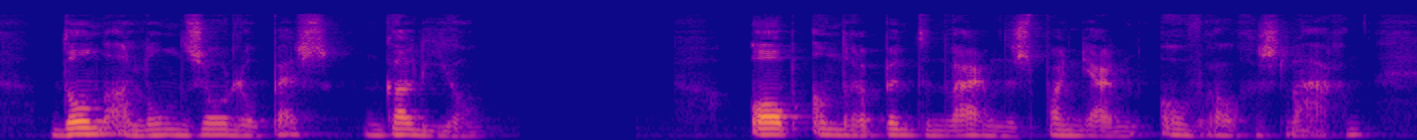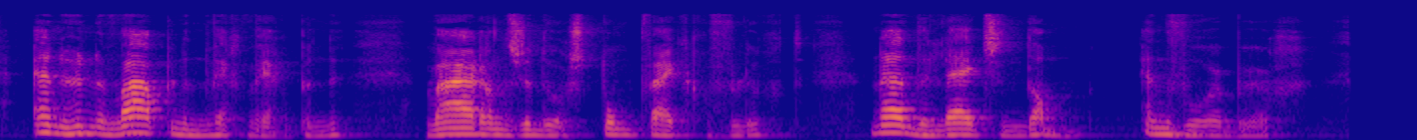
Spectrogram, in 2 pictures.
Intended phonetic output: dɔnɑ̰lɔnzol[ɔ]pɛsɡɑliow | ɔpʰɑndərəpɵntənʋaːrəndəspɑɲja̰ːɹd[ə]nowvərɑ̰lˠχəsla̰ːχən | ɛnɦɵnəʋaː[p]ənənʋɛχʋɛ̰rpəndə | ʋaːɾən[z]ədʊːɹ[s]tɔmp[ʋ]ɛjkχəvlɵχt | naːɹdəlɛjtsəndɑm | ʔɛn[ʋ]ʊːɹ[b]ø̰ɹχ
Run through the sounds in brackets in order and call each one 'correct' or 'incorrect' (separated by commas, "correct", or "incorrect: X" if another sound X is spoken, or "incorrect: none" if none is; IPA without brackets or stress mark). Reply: incorrect: o, correct, correct, correct, correct, correct, incorrect: v, correct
